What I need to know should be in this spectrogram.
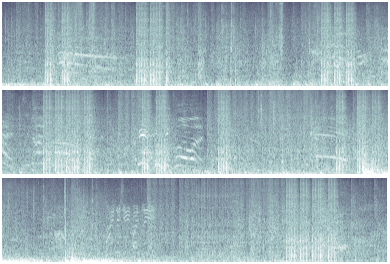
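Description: A submachine gun fires rapid bursts of shots that echo in a large room.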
